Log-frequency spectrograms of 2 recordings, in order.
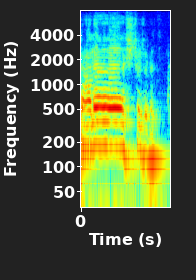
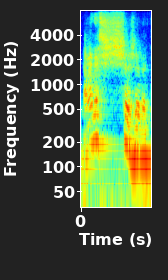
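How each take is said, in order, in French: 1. La voyelle finale du premier mot est longue. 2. La voyelle finale du premier mot est brève. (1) "on ne dit pas" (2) "on ne prononce pas le alif on dit"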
